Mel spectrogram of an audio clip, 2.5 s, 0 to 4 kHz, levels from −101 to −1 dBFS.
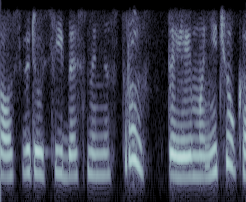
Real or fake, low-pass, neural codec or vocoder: real; 3.6 kHz; none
